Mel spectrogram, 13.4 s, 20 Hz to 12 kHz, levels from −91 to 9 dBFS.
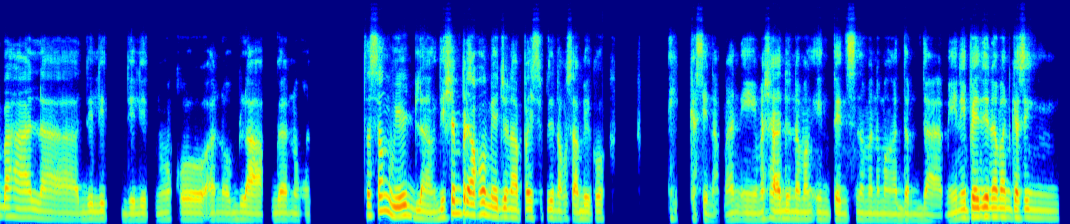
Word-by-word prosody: bahala, 120 Hz, -8 st, -2 dB
delete 110 Hz, +2 st, -6 dB
delete 95 Hz, +1 st, -8 dB
mo 100 Hz, +1 st, -9 dB
ko, 100 Hz, -1 st, -3 dB
ano 100 Hz, -1 st, -6 dB
block." 95 Hz, -2 st, -2 dB
gano'n. 95 Hz, -1 st, -5 dB, 0.8 s
Ta's 160 Hz, 0 st, 0 dB
ang 220 Hz, -6 st, +2 dB
weird 145 Hz, -3 st, +4 dB
lang, 105 Hz, -3 st, -1 dB
'di 125 Hz, -, 0 dB
siyempre 185 Hz, +6 st, +6 dB
ako 170 Hz, 0 st, +6 dB
medyo 135 Hz, -2 st, +2 dB
napaisip 125 Hz, 0 st, 0 dB
din 125 Hz, -2 st, -2 dB
ako, 110 Hz, -, -4 dB
sabi 110 Hz, -1 st, -1 dB
ko, 110 Hz, 0 st, -4 dB, 0.8 s
"Eh, -, -, -11 dB, 0.2 s
kasi -, -, -2 dB
naman, 100 Hz, +1 st, -8 dB
eh, 95 Hz, -1 st, -4 dB
masyado 105 Hz, +1 st, +2 dB
namang 105 Hz, 0 st, -4 dB
intense 100 Hz, -1 st, -1 dB
naman 95 Hz, 0 st, -7 dB
ang 90 Hz, -, -7 dB
mga 90 Hz, -1 st, -6 dB
damdamin, 85 Hz, +4 st, -4 dB
eh, 125 Hz, -, +2 dB
puwede 140 Hz, 0 st, +8 dB
naman 135 Hz, -1 st, +4 dB
kasing 120 Hz, -3 st, 0 dB
110 Hz, 160 wpm, -24 LUFS, 100-130 Hz, 0.8 s, puwede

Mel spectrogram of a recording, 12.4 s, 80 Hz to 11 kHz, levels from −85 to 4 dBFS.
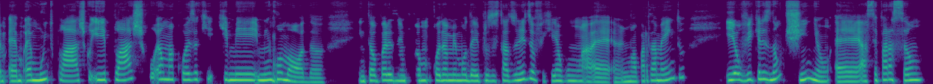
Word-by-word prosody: é 200 Hz, -, 0 dB, 0.2 s
é -, -, +2 dB
muito 245 Hz, +4 st, +6 dB
plástico 205 Hz, -3 st, -2 dB
e 245 Hz, 0 st, +2 dB
plástico 235 Hz, -, -2 dB
é 265 Hz, -, 0 dB
uma 260 Hz, -1 st, +1 dB
coisa 250 Hz, 0 st, -3 dB
que 280 Hz, +6 st, -12 dB
que 245 Hz, -, -4 dB
me 235 Hz, 0 st, +4 dB
me 230 Hz, +1 st, +6 dB
incomoda. 175 Hz, -10 st, 0 dB, 0.4 s
Então, 200 Hz, +1 st, -2 dB
por 230 Hz, +2 st, 0 dB
exemplo, 210 Hz, -1 st, -1 dB
qua 215 Hz, -, -3 dB
quando 220 Hz, -1 st, 0 dB
eu 220 Hz, -, +2 dB
me 220 Hz, 0 st, +3 dB
mudei 210 Hz, -1 st, +1 dB
para 215 Hz, -, -6 dB
os 205 Hz, -, -4 dB
Estados 210 Hz, +1 st, -5 dB
Unidos, 255 Hz, +5 st, +1 dB
eu 280 Hz, -, -1 dB
fiquei 205 Hz, -2 st, -7 dB
em -, -, 0 dB
algum 205 Hz, 0 st, -3 dB
eh, 170 Hz, -3 st, -2 dB, 0.2 s
em -, -, -5 dB
um 185 Hz, -, -1 dB
apartamento 220 Hz, -, -2 dB, 0.5 s
e 235 Hz, -, +5 dB
eu 245 Hz, -1 st, +3 dB
vi 230 Hz, +3 st, -1 dB
que 270 Hz, -, -2 dB
eles 270 Hz, -2 st, +1 dB
não 270 Hz, +10 st, +3 dB
tinham, 235 Hz, -6 st, +2 dB
eh, 185 Hz, +1 st, -1 dB
a 195 Hz, -, -1 dB
separação 235 Hz, +2 st, -1 dB
220 Hz, 210 wpm, -22 LUFS, 200-245 Hz, 0.5 s, muito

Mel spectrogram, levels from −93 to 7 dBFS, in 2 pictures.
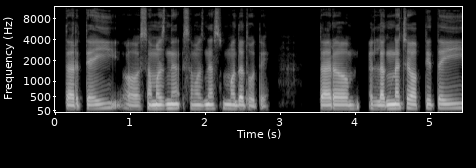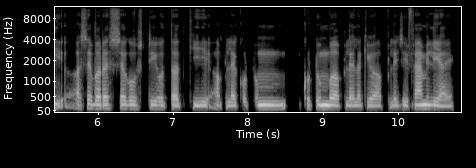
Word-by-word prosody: तर 115 Hz, -1 st, +3 dB
त्याही 130 Hz, +5 st, -2 dB
अ, 110 Hz, -1 st, -2 dB
समजण्या 120 Hz, +2 st, +4 dB
समजण्यास 120 Hz, +1 st, 0 dB
मदत 120 Hz, -1 st, +3 dB
होते. -, -, -5 dB, 0.7 s
तर 120 Hz, 0 st, +4 dB
अ, 120 Hz, -1 st, 0 dB
लग्नाच्या 125 Hz, +4 st, +5 dB
बाबतीतही 135 Hz, +2 st, -1 dB, 0.2 s
अशा 135 Hz, -, -4 dB
बऱ्याचशा 125 Hz, 0 st, 0 dB
गोष्टी 120 Hz, 0 st, -5 dB
होतात 115 Hz, -2 st, -3 dB
की 110 Hz, 0 st, -2 dB
आपल्या 110 Hz, 0 st, -5 dB
कुटुंब 235 Hz, 0 st, +1 dB, 0.3 s
कुटुंब 120 Hz, -1 st, +3 dB
आपल्याला 110 Hz, 0 st, -2 dB
किंवा 110 Hz, -1 st, -3 dB
आपली 105 Hz, +1 st, -8 dB
जी 115 Hz, -, -5 dB
फॅमिली 120 Hz, -1 st, +3 dB
आहे 100 Hz, -1 st, -3 dB
120 Hz, 140 wpm, -24 LUFS, 115-130 Hz, 0.7 s, लग्नाच्या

